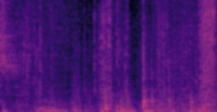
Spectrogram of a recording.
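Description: Plastic air-cushion packaging rustling and crinkling as it is handled, with a few light knocks.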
